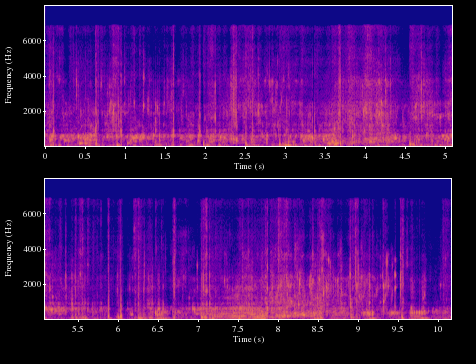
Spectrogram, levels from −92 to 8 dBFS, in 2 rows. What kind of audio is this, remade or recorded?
remade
